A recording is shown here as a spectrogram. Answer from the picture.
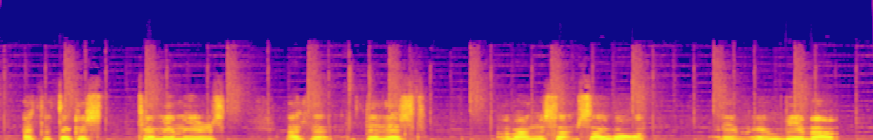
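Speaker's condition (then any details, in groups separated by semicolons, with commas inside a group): Cerebral palsy; tends to mess up words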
